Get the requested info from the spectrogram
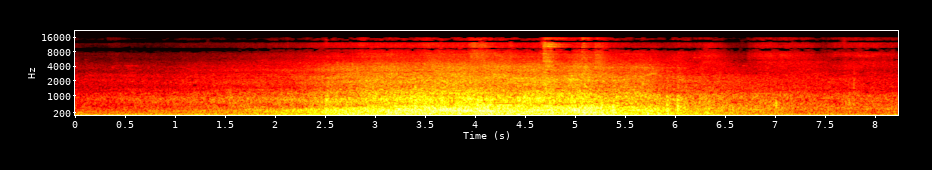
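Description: Diesel multiple-unit passenger train passing over the level crossing: rumble and rush that build about two seconds in, are loudest in the middle, and fade away near the end.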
